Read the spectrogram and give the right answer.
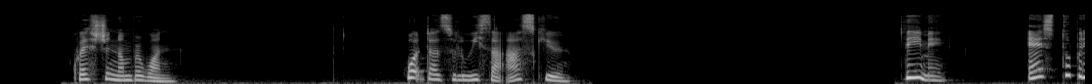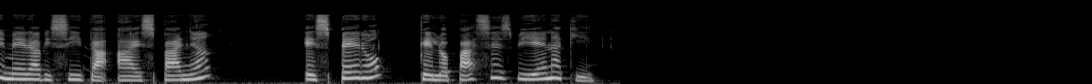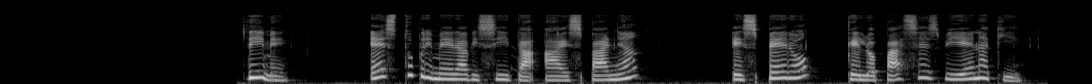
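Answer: Whether it is your first visit to Spain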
